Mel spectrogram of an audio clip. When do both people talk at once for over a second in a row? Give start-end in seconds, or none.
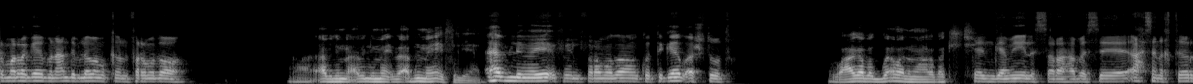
none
